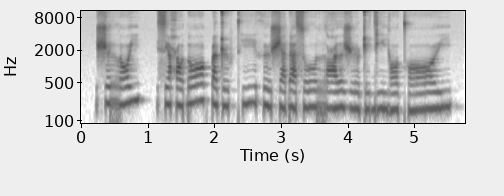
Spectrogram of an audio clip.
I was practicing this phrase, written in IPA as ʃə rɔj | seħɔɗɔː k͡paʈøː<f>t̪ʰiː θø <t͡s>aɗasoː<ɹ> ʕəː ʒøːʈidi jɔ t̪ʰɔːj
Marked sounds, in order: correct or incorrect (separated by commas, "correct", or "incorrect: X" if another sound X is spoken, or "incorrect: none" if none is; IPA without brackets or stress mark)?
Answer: correct, incorrect: ʃ, incorrect: r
